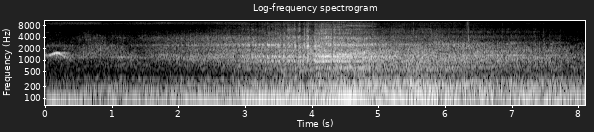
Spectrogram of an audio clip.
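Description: A road vehicle driving past, growing louder to a peak about halfway through and then fading away, over a steady low rumble. A short, high chirp comes right at the start.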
